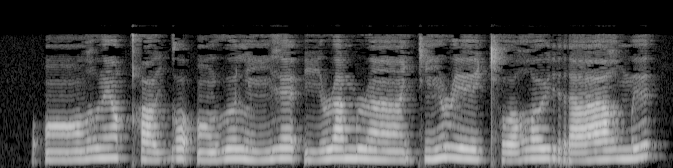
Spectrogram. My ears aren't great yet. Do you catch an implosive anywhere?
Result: no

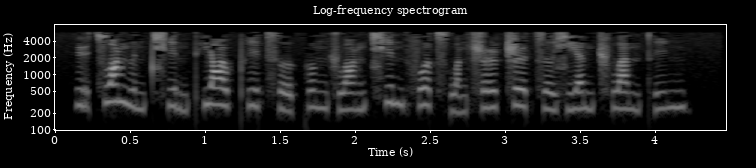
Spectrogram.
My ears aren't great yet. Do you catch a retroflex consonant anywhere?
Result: yes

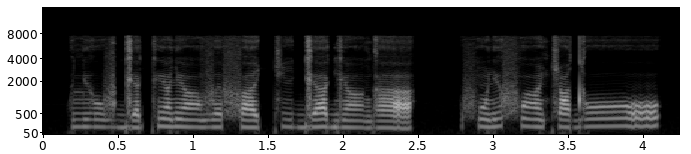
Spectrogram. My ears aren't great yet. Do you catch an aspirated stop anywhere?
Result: no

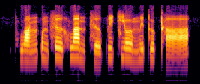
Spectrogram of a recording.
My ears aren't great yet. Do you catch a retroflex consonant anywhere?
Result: no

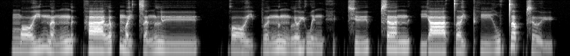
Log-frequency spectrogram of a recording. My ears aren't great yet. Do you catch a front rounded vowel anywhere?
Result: yes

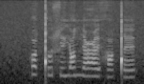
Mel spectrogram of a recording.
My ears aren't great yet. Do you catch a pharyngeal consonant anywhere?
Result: yes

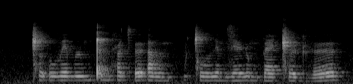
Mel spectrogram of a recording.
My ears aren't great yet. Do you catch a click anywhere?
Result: yes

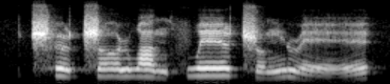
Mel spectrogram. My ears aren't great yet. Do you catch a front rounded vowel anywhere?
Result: no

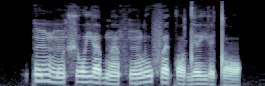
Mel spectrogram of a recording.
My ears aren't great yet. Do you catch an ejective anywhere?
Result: no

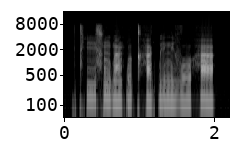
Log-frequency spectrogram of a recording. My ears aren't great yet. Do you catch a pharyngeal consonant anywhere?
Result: no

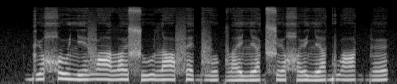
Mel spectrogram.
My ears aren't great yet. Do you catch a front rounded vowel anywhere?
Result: yes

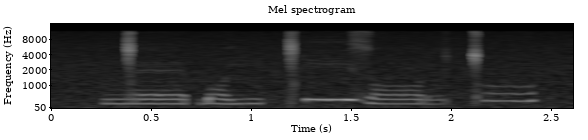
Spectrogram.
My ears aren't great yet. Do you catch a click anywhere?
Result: yes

